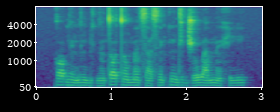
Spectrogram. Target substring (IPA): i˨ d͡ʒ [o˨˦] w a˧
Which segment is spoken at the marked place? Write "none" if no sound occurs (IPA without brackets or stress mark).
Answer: o˨˦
